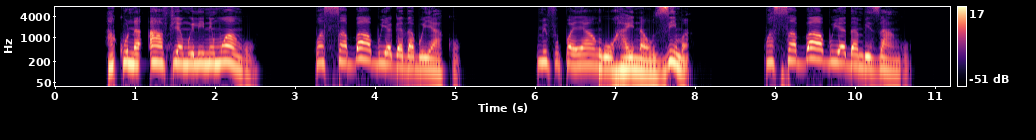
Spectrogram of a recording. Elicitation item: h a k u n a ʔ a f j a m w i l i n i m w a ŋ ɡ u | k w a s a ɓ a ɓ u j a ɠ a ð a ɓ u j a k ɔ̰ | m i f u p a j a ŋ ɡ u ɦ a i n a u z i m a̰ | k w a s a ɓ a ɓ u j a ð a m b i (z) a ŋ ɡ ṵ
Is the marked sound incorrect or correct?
correct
